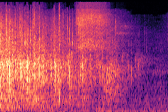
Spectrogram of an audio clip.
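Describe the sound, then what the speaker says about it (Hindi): Studio audience applause at a televised comedy show, heard faintly as a soft, dense patter that tapers off and fades out within about two seconds. "जोरदार तालियां हो जाएगी।"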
